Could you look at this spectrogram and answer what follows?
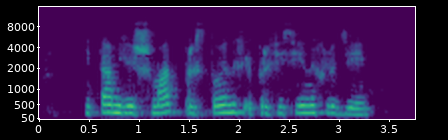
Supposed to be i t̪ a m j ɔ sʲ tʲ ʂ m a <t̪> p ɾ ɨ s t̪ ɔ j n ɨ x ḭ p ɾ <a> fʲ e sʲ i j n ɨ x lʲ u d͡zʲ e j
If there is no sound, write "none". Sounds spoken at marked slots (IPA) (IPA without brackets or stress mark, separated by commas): t̪, ɐ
